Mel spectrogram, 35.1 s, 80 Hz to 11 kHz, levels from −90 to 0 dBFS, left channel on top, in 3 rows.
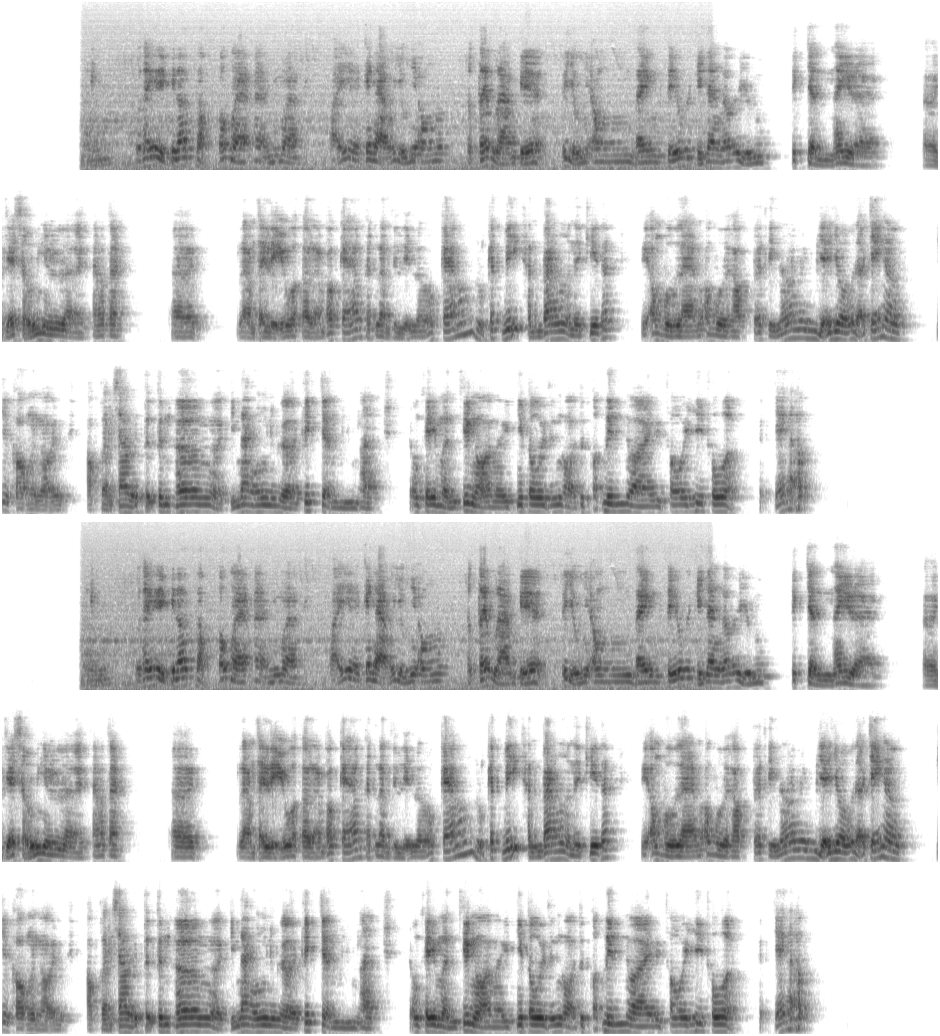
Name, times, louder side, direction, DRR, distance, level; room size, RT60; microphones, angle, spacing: sound 1, 1.0-8.9, right 2 dB, 20° right, 1.1 m, -42 dB
voice 1, 1.0-1.4 1.7-3.7 4.1-5.6 5.8-9.5 9.9-10.9 11.5-13.2 13.8-14.1 14.7-19.3 19.7-23.0 23.4-24.2 24.5-32.6 33.1-33.5, right 3 dB, 70° right, 2.3 m, -28 dB
14.0 x 5.7 x 3.0 m
head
